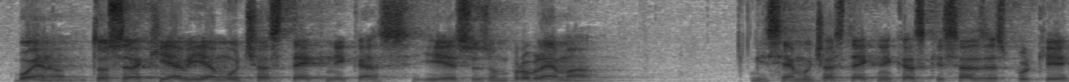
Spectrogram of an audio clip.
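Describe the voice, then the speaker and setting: With a non-native accent, a man talks at a fairly slow pace, and audible room echo surrounds his voice. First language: not Spanish (speaking Spanish). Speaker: cardiac surgeon lecturer. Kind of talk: lecture. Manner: halting, many fillers and repetitions.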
